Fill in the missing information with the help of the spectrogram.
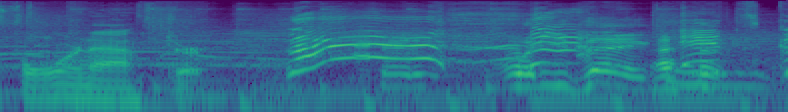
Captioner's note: screaming excitedly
